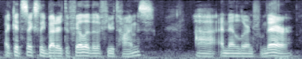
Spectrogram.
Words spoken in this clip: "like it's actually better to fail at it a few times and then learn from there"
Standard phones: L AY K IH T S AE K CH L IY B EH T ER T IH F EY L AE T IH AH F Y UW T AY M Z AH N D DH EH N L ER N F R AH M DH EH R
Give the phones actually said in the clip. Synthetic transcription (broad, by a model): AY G IH T S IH K S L IY B EH T ER T IH F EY L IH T IH AH F Y UW T AY M Z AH N DH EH N L ER N F R AH M DH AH R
